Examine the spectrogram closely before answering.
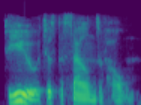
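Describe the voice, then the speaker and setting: A man's voice: on the low side, expressive, normal speed, creaky, slightly rough. A man running a tabletop role-playing game, narrating scenes in a descriptive, theatrical storyteller's manner. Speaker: game master. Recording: dull lo-fi audio.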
